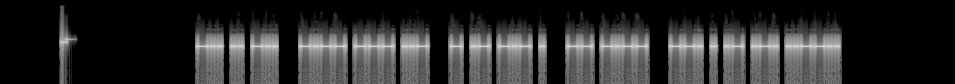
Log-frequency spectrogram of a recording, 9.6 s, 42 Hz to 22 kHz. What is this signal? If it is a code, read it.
Morse code, heard as a keyed tone, about 34 wpm, 700 Hz. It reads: DID YOU TAKE MY GEAR?
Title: Sentences from Top 1400 Words 35wpm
